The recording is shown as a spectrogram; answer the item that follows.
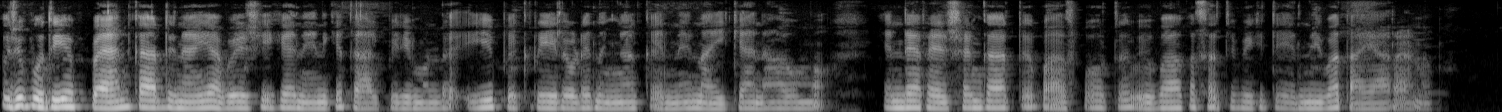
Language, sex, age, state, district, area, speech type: Malayalam, female, 45-60, Kerala, Thiruvananthapuram, rural, read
